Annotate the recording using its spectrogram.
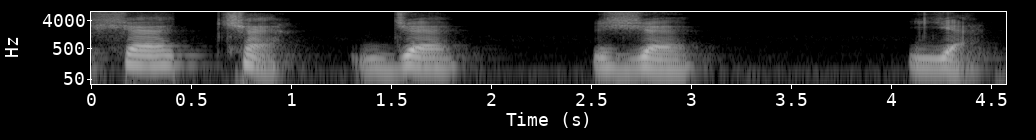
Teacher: Palatals. The tongue and the hard palate.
